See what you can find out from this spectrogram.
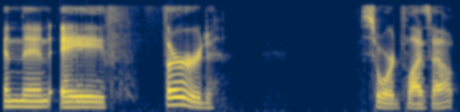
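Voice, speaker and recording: A man runs a tabletop game as game master. His voice is clear and forward, and he announces turns in a measured, hesitant, casual way. The recording is very dry and slightly muffled. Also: a little high, lively intonation, sharp tone, no room sound.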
